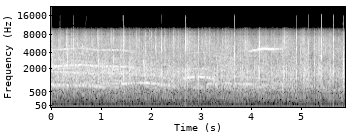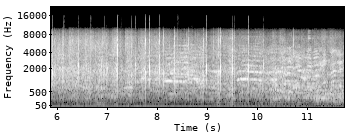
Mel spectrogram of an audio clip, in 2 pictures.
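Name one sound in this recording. A crowd claps along in rhythm.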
